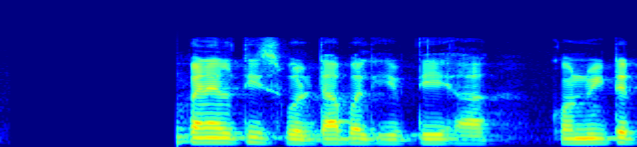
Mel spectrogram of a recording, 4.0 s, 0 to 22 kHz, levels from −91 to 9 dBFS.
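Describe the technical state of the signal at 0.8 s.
At 0.8 s the signal is inside a clipped start after a pause, from 0.47 to 1.11 s: the sleeping output device swallows about 0.64 s of speech, unlike muted pauses, which lose none.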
